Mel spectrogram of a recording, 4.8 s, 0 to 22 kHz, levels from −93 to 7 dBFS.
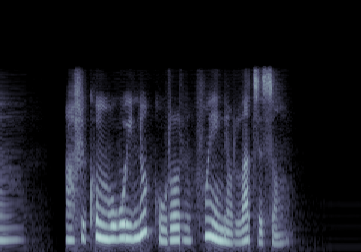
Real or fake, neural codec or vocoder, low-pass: fake; codec, 16 kHz, about 1 kbps, DyCAST, with the encoder's durations; 7.2 kHz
